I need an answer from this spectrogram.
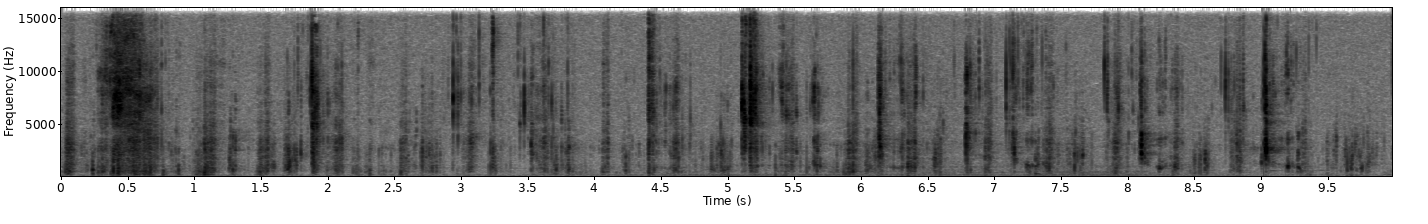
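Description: Close-miked chewing and crunching of food: a dense run of small wet mouth clicks, with a short noisy smear in the first second.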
